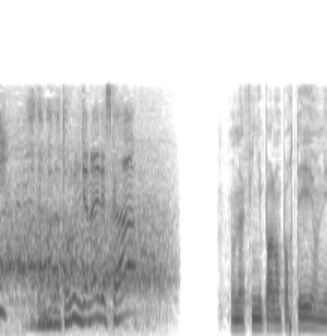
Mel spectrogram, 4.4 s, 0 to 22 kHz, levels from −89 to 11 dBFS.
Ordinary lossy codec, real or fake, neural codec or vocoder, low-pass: none; real; none; none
